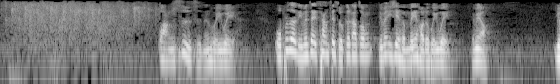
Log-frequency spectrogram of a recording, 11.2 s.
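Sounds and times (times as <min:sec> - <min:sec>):
audience applause: 0:00.0 - 0:03.6
speech: 0:03.2 - 0:04.8, 0:05.5 - 0:09.8.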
